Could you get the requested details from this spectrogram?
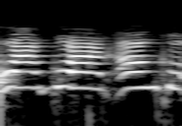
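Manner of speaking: high, drawn-out speech in Jamaican patois. Retelling going up to an older couple at the gate; greeting in patois. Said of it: "I agreed to them in patois".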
